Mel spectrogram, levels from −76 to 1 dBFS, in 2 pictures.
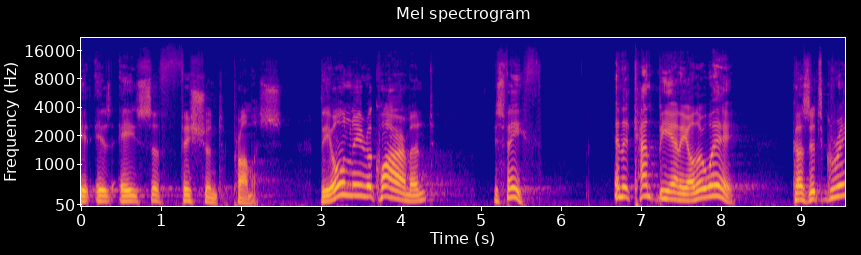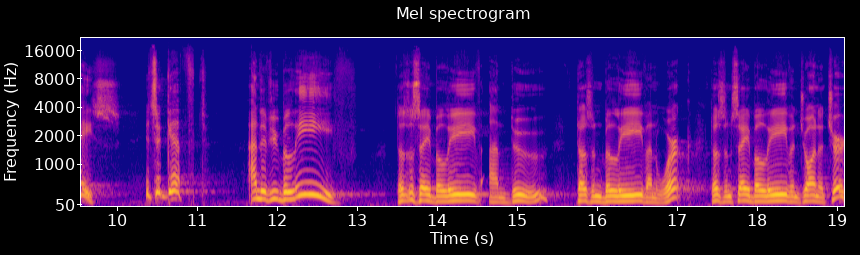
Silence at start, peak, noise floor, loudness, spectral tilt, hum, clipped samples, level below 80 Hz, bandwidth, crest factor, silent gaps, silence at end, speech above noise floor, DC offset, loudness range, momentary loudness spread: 0 s; -2 dBFS; -55 dBFS; -15 LUFS; -6 dB/octave; none; under 0.1%; -48 dBFS; 15.5 kHz; 12 dB; none; 0 s; 41 dB; under 0.1%; 5 LU; 15 LU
